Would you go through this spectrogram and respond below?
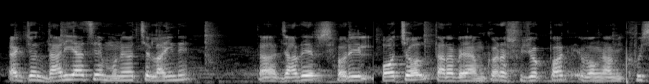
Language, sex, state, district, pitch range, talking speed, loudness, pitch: Bengali, male, West Bengal, North 24 Parganas, 165-215 Hz, 165 wpm, -15 LUFS, 190 Hz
